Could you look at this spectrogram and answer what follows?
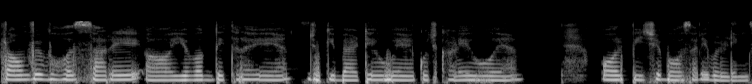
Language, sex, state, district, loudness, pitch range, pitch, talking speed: Hindi, female, Bihar, Gopalganj, -22 LUFS, 200-220 Hz, 210 Hz, 185 wpm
